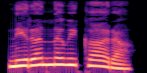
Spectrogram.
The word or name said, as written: ನಿರನ್ನವಿಕಾರ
